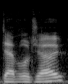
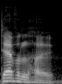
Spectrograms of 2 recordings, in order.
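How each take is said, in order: First: The name ends with a J sound, like Joe. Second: The name ends with an H sound, like Ho. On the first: Someone else says it this way. "Mick Fraser pronounces him Devil Joe" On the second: The speaker assumed it was said this way. "presumed it was like Devil Ho"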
